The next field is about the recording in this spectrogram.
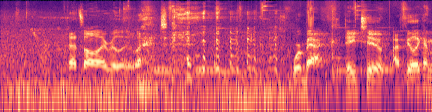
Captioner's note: both laugh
